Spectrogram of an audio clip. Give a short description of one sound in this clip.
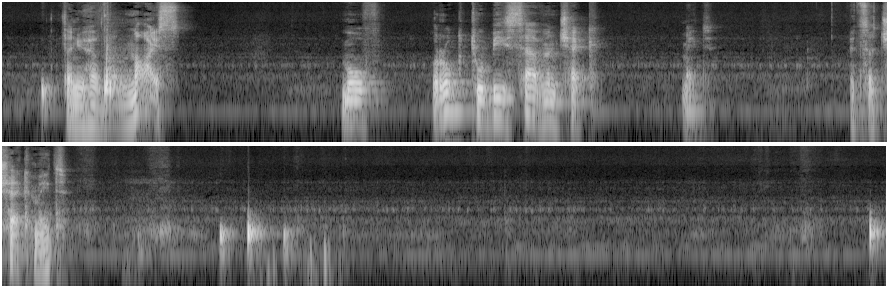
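A wooden chess piece knocks softly as it is set down on a wooden board.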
